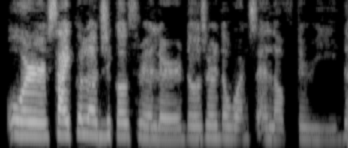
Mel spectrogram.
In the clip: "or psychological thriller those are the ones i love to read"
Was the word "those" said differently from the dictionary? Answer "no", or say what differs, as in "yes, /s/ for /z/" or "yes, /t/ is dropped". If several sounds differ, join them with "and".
yes, /s/ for /z/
